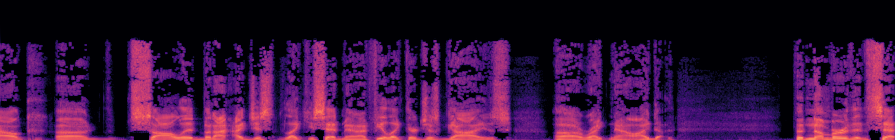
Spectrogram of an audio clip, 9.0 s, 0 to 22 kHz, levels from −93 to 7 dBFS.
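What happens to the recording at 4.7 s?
Nothing goes wrong at 4.7 s; the speech there plays through intact, with no dropout, click, distortion or other fault.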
